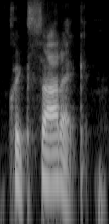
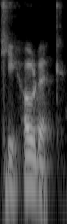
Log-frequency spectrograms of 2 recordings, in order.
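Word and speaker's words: quixotic: Another uh, quicksodic. Quicksotic. Yeah, I like that one. It always bugged me that it wasn't pronounced kiodic.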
